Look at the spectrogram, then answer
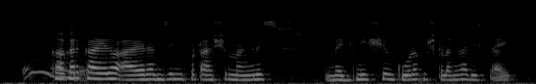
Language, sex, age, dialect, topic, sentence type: Telugu, female, 18-24, Telangana, agriculture, statement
